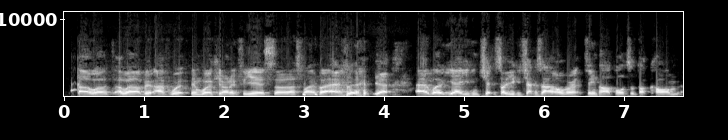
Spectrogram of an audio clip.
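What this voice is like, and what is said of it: British accent. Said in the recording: “that sweet, sweet British accent”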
